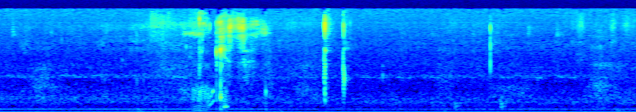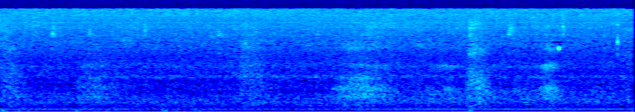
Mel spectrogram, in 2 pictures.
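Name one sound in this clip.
A dog sniffs and snuffles close by.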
